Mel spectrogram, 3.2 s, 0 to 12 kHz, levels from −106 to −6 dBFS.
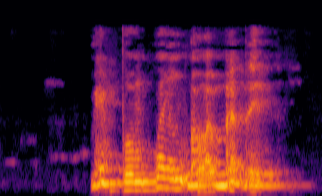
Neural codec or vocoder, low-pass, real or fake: codec, 16 kHz, 2 kbps, FreqCodec, larger model; 7.2 kHz; fake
